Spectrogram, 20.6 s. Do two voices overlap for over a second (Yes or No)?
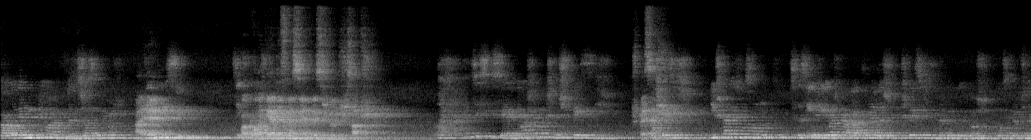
Yes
